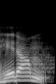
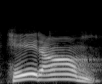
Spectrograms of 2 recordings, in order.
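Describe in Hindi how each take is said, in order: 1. यह जल्दी से छोटे स्वरों के साथ बोला जाता है। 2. यह धीरे से लंबे खिंचे हुए स्वर के साथ बोला जाता है। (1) "इतना जल्दी नहीं बोलना है" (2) "तिगुना समय लेकर के बोलना है"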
